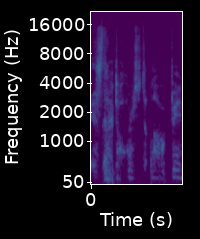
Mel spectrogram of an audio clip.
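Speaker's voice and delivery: hushed, whispered voice. Repeating another player's in-character question to tease them: mock hushed tones. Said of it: "I say hushed tones".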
